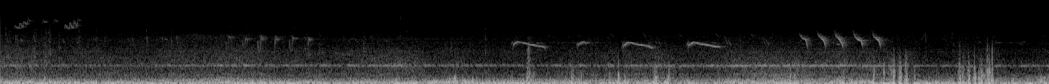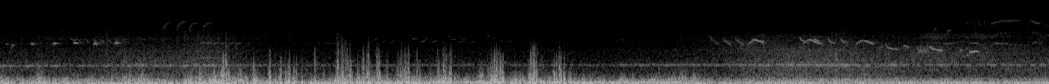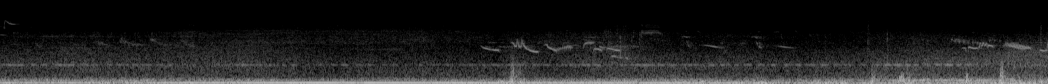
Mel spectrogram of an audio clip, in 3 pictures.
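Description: A scooter riding along a paved trail: a steady thin motor whine over a continuous low rumble, with a run of sharp knocks and rattles around the middle. Birds chirp briefly now and then, and the low rumble swells in the last few seconds.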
